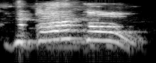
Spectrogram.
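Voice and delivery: high, loud mock yell; insistent urging. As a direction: shout it as an urgent, drawn-out push. Insisting after the refusal.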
